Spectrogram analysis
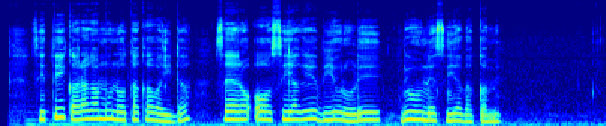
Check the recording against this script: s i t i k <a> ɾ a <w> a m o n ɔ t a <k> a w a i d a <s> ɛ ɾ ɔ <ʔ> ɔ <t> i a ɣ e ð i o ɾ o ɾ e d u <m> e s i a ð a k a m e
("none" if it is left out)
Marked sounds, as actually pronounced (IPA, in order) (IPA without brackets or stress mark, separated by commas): a, ɣ, k, s, ʔ, s, n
